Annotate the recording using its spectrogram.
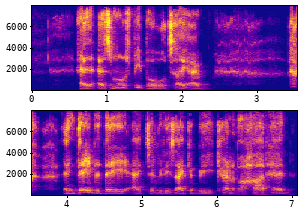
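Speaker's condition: Gunshot injury to voice box; shot 15 times

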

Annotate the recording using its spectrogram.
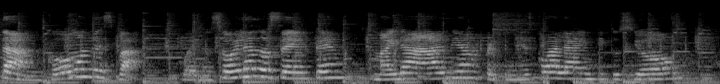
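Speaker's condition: No condition

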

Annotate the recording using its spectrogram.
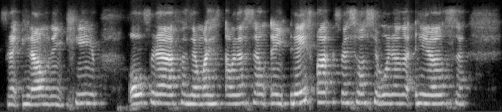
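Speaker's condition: Cleft lip and palate; long speech therapy

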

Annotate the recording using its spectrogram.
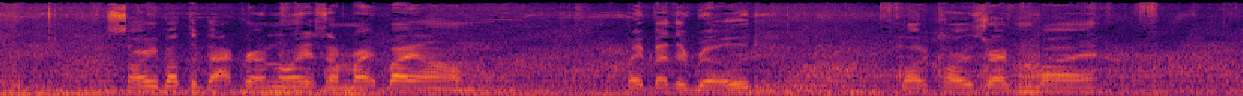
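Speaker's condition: No condition

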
